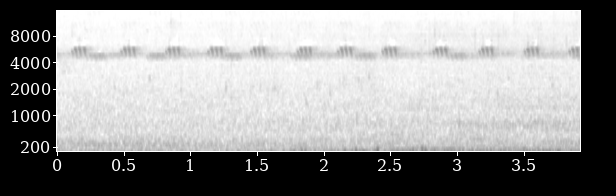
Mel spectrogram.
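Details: Crickets calling at night with running water nearby: soft high-pitched chirps repeated steadily about three times per second over a low rumbling background of flowing water.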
